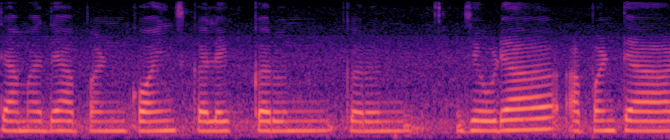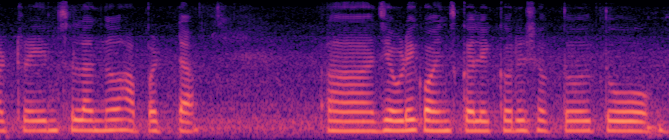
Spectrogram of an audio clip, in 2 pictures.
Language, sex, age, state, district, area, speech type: Marathi, female, 18-30, Maharashtra, Ratnagiri, rural, spontaneous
